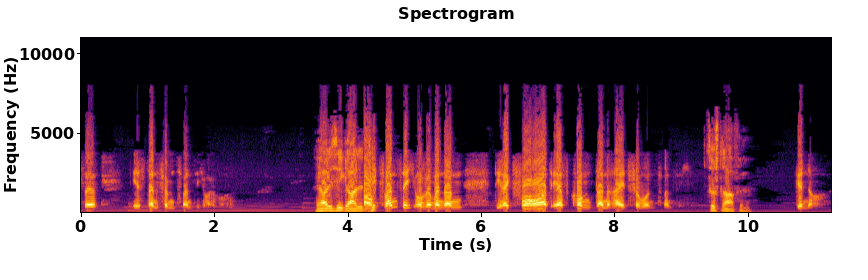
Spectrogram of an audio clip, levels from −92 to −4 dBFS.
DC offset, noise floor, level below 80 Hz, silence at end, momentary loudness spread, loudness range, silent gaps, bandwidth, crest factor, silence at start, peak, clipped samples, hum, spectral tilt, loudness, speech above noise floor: under 0.1%; -54 dBFS; -48 dBFS; 0.2 s; 18 LU; 7 LU; none; 8.2 kHz; 12 dB; 0.05 s; -2 dBFS; under 0.1%; none; -5.5 dB/octave; -13 LUFS; 41 dB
